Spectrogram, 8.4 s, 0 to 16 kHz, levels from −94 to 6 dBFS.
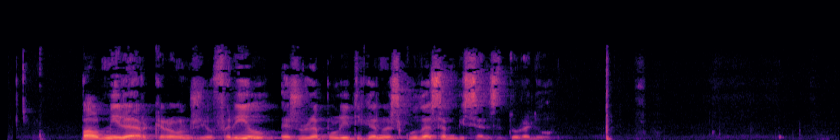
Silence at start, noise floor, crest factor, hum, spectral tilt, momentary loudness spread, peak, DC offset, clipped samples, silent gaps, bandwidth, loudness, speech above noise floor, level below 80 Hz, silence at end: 0.85 s; -75 dBFS; 20 dB; none; -3.5 dB/octave; 16 LU; -10 dBFS; under 0.1%; under 0.1%; none; 11 kHz; -29 LUFS; 47 dB; -74 dBFS; 2.3 s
